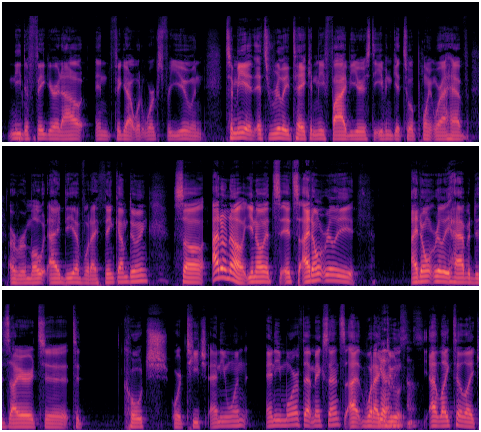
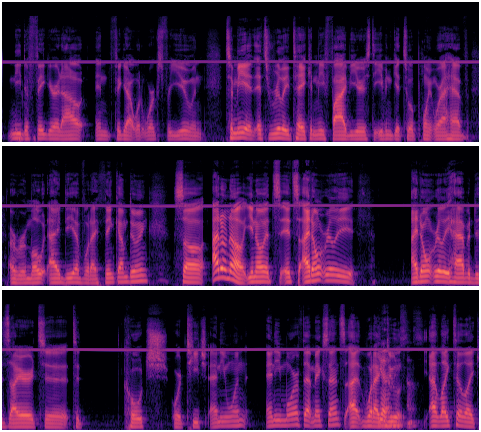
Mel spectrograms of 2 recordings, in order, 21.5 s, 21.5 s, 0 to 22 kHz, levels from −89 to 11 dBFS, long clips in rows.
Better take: first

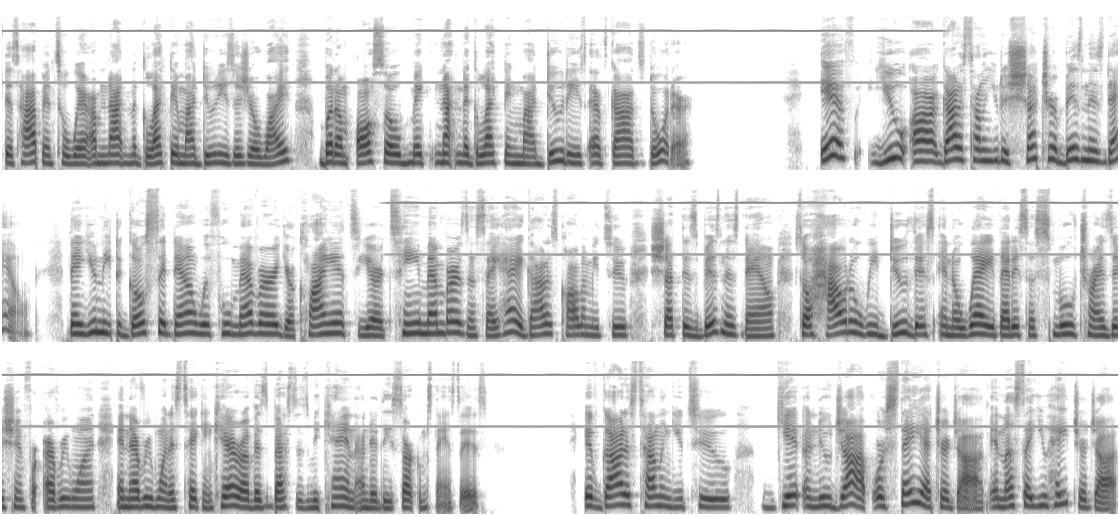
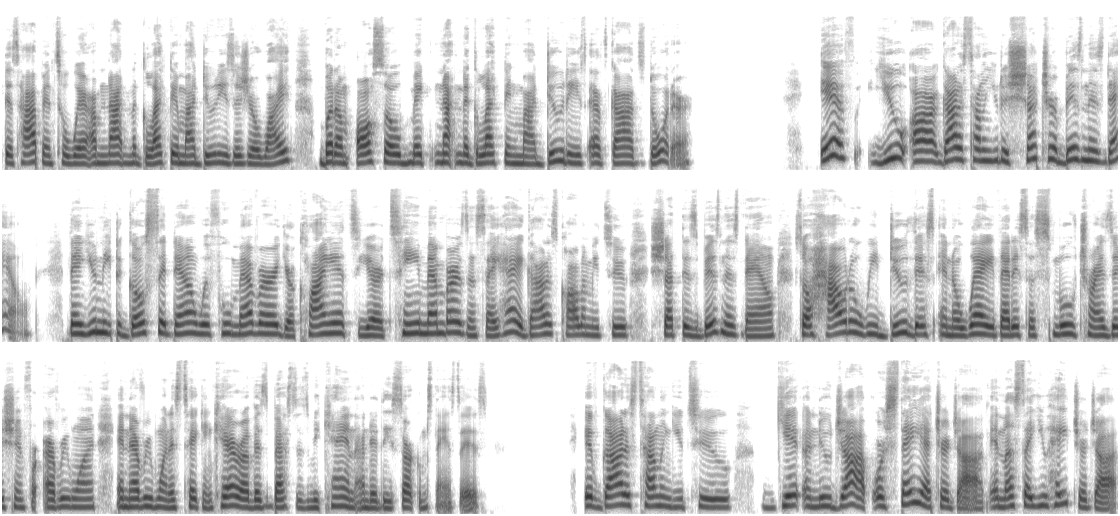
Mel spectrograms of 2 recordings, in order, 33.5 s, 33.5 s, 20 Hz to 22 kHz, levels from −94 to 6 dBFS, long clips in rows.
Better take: second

